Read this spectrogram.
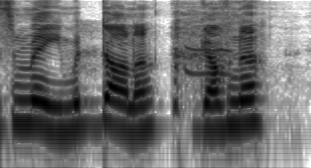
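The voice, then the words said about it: Fake British accent. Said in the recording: “This is my fake British accent.”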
